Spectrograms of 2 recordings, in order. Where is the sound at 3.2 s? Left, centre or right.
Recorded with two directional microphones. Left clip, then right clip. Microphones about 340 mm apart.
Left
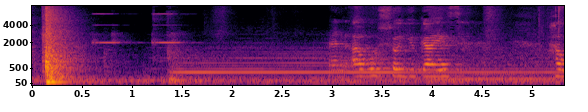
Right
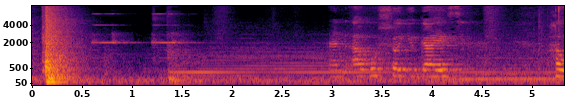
Centre.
